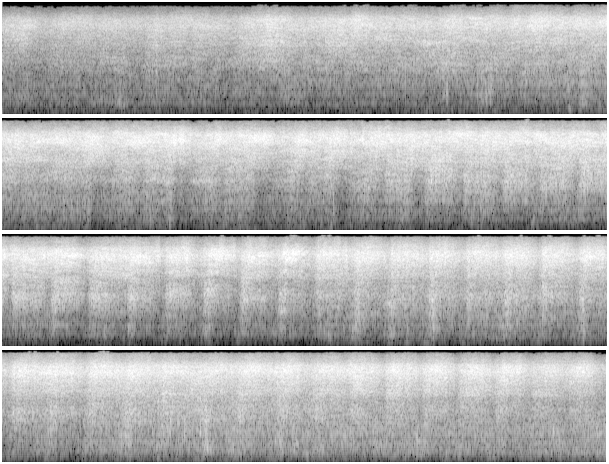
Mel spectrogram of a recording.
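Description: Narrow-gauge steam tank locomotive moving off with its cylinder drain cocks open, giving a loud hiss that builds over the first several seconds. A steady rhythm of exhaust beats runs under the hiss as it draws near and passes.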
